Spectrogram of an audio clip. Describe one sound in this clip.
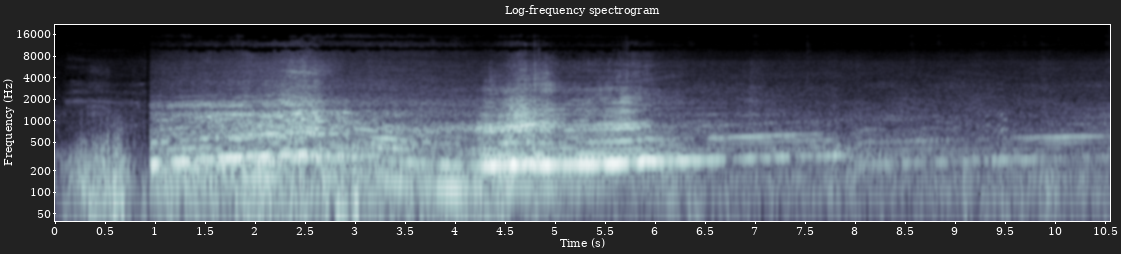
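A sports car engine roars loudly as the car accelerates past.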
